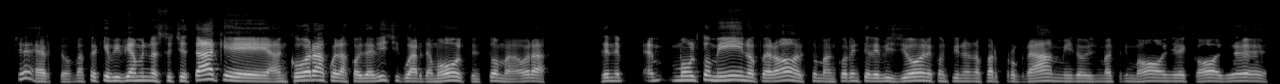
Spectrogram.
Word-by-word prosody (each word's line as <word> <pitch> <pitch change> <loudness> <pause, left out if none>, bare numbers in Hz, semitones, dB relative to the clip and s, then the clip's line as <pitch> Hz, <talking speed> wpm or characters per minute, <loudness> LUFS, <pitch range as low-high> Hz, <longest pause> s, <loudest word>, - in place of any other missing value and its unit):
Certo, 140 - -3
ma 145 0 -8
perché 180 +1 -1
viviamo 180 +2 +2
in 185 - -2
una 170 -1 0
società, 205 +7 +5
che 160 -9 +5
ancora 180 +9 +4
quella 160 -6 0
cosa 150 0 0
lì 190 +4 -2
ci 185 - -13
guarda 140 -4 -1
molto, 160 +1 +1
insomma. 130 -2 -4
Ora 150 0 0 0.5
se 160 - -2
ne 160 0 -3
p 170 +4 -8
molto 195 +3 0
meno, 190 -2 +3
però 165 +4 +2
insomma 150 -2 -6
ancora 165 +5 -4
in 165 - -7
televisione 155 +2 0
continuano 145 -2 -7
a - - -12
far 150 0 -5
programmi, 145 +2 -2
dove 140 -1 -5
s - - -15
matrimoni, 145 +2 -5
le 150 - -4
cose, 155 +2 -1
eh. 130 - -12
155 Hz, 175 wpm, -26 LUFS, 145-180 Hz, 0.5 s, società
